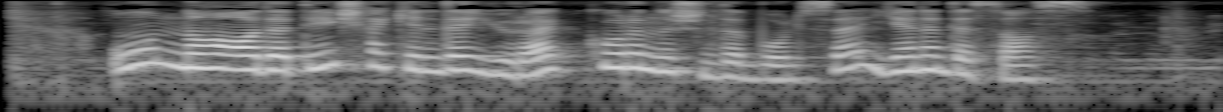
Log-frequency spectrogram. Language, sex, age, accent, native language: Uzbek, female, 25-34, Navoiy, Uzbek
